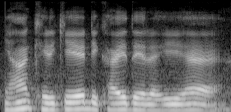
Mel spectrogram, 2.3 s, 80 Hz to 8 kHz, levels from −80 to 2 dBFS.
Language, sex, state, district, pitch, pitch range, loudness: Hindi, male, Arunachal Pradesh, Lower Dibang Valley, 125 Hz, 115-130 Hz, -16 LUFS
